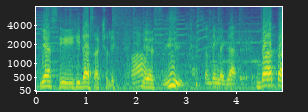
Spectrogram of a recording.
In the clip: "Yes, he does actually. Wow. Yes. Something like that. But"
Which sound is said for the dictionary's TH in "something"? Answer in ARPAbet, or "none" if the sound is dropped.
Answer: T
